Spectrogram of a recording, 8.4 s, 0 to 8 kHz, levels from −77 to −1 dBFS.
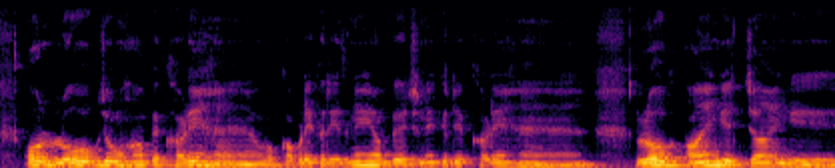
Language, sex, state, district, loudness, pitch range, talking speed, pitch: Hindi, male, Uttar Pradesh, Varanasi, -17 LUFS, 110-165 Hz, 145 wpm, 155 Hz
